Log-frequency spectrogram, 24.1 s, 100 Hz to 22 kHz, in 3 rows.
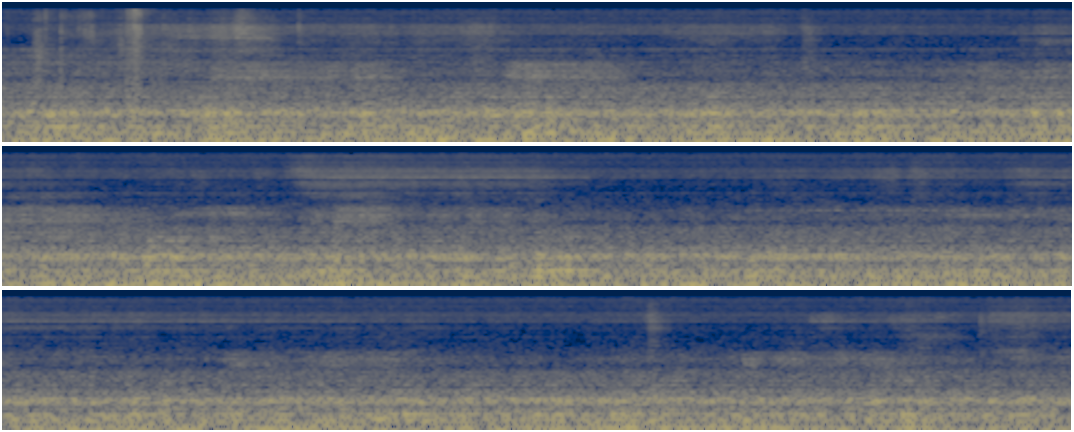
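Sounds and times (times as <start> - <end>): train rumbling from inside carriage: 0.0 - 24.0.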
